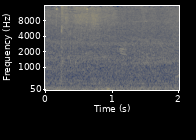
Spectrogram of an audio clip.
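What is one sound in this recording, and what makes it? A car engine hums as a car rolls slowly by.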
